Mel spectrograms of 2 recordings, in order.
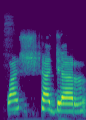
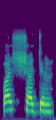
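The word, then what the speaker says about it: والشجر: wadzu bukan Wadu wadzulumat wulumat Betul azzakah He wasajar wasyajar wasajar wasyajar iya terus wail wallail Wil ya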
